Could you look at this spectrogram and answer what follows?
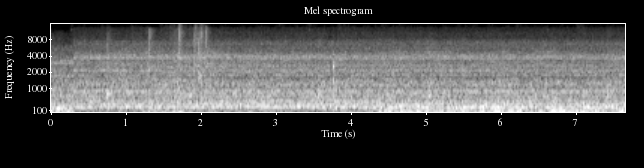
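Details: Maytag Bravos washer MVWX655DW1 in diagnostic mode, agitation test (shaking during spin complaint, shocks worn): steady motor hum with low drone shifting partway, no knocking or grinding; normal agitation cycle.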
